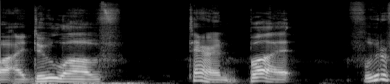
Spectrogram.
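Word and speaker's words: Ffleddur: But, I just wanted to mention that Fluter Flam's name is spelled F-F-L-E-W-D-D-U-R. That's Fluter, and Flam is F-F-L-A-M.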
